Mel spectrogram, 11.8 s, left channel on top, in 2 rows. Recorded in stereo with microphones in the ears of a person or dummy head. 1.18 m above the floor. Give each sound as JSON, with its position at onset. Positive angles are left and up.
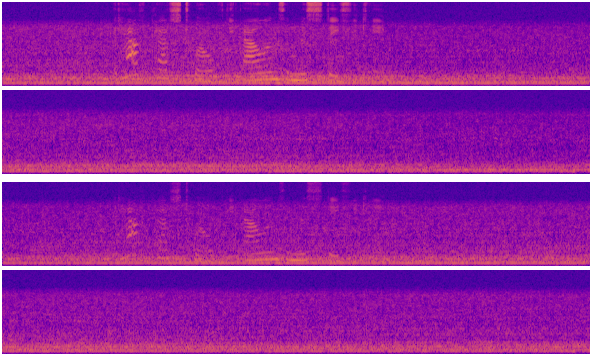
{"t": 1.1, "sound": "a woman speaking", "side_deg": 40}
